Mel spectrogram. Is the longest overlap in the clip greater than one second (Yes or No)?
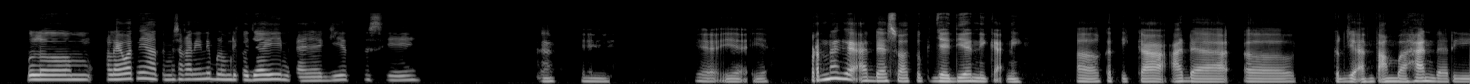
No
